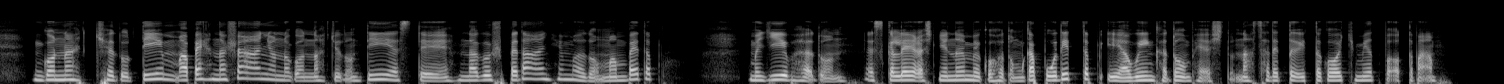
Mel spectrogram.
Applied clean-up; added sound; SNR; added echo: none; none; none; none.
